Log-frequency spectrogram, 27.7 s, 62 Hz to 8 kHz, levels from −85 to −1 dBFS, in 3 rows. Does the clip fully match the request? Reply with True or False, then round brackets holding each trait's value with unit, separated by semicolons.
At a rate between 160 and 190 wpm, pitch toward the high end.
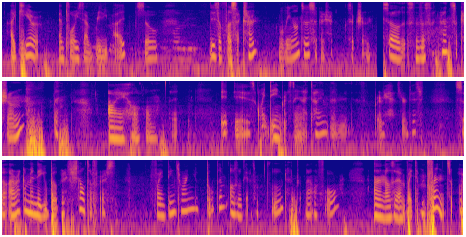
False (150 wpm; 220 Hz)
